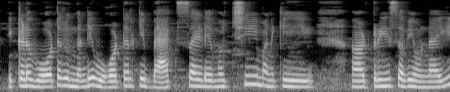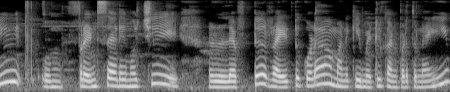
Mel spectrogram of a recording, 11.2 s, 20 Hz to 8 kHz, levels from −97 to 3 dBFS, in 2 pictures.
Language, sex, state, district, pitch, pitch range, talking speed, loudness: Telugu, female, Telangana, Nalgonda, 205 Hz, 190-230 Hz, 115 wpm, -15 LUFS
